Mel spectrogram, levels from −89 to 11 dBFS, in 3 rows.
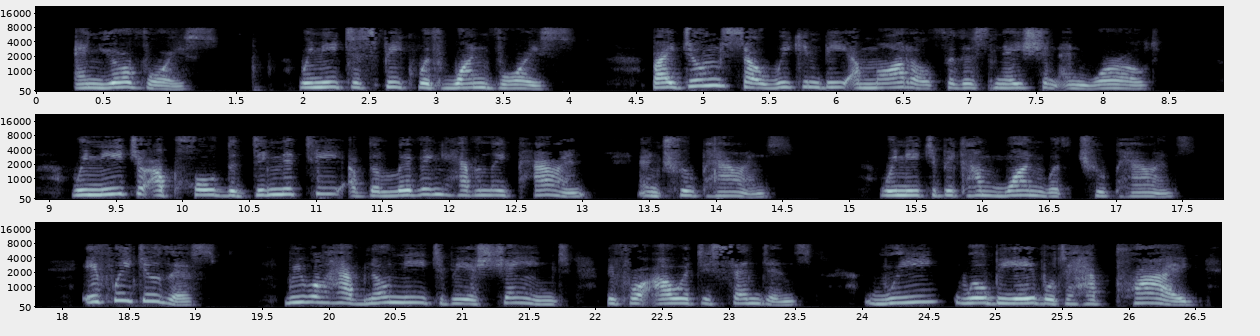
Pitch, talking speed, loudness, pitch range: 210 Hz, 150 wpm, -24 LUFS, 185-230 Hz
